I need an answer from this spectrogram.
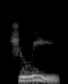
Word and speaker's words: chui: associated with the lungs four kui pronounced like Chui with a forceful exhale which is associated with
